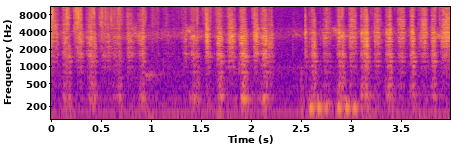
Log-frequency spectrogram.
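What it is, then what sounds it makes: Crumbling foam seal strip on a car radiator. Fingers rub and scratch vigorously along a deteriorated, crumbling white foam seal strip on the edge of a car radiator. The result is a continuous series of rapid, dry rasping and crumbling scrapes with bright, high crackle over a low rumble.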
